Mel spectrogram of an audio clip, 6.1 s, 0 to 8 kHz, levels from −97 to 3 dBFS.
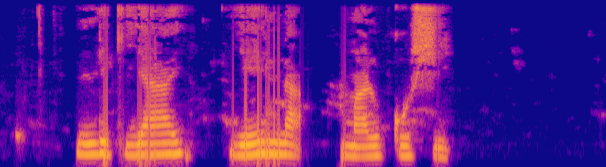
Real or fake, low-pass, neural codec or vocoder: real; 7.2 kHz; none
